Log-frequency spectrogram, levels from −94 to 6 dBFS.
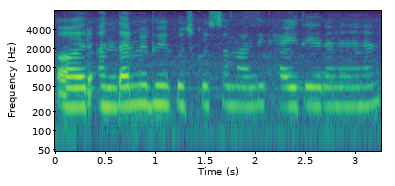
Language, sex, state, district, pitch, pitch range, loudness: Chhattisgarhi, female, Chhattisgarh, Raigarh, 245 Hz, 245-255 Hz, -17 LUFS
